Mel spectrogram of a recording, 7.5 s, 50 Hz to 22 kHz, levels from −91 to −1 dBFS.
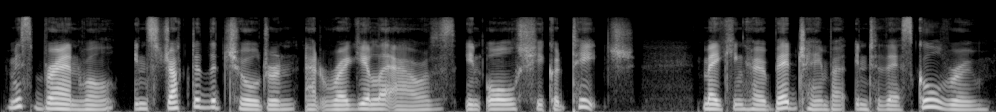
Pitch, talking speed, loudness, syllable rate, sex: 170 Hz, 160 wpm, -21 LUFS, 4.5 syllables/s, female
